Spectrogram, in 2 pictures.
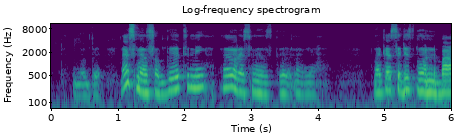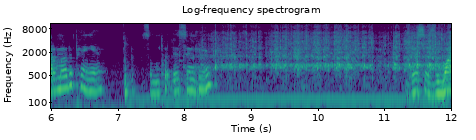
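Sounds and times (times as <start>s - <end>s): whisk swishing in liquid: 7.8s - 12.0s.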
